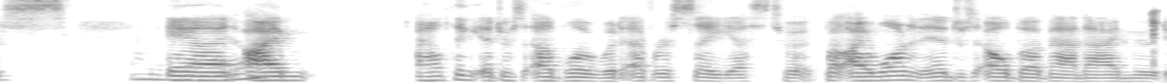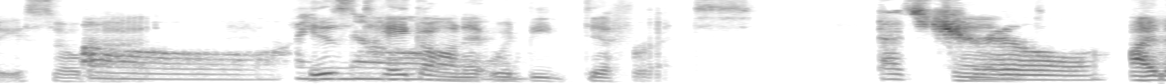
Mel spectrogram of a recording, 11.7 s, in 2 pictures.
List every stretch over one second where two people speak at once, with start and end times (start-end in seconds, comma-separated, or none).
7.3-8.6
